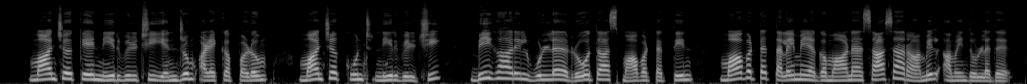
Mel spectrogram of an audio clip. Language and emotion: Tamil, neutral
